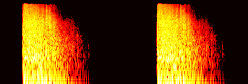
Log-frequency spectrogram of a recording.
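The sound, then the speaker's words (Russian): Two heavy blows slam against an iron door, struck by animals trying to get in. Each impact is a loud, sharp boom that fades over about a second, with silence in between. “Железная дверь стойчески принимала на себя удары”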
